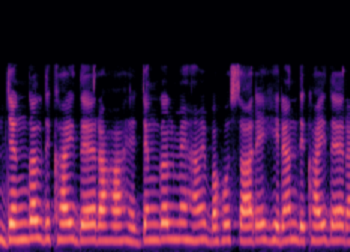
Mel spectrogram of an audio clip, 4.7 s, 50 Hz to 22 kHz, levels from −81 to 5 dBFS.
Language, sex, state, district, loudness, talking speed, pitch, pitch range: Hindi, female, Madhya Pradesh, Dhar, -18 LUFS, 180 wpm, 245 Hz, 235-250 Hz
